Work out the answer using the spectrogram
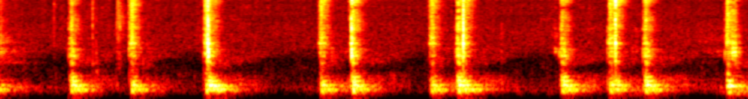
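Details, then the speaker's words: Relay board for an ambulance-to-RV conversion, switches in the down position: crisp clean clicks about once a second in a quiet room; relays and fuses work normally, though the LEDs are wired with reversed polarity. "the relays work the fuses work i got those leds reverse polarity reverse directions"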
